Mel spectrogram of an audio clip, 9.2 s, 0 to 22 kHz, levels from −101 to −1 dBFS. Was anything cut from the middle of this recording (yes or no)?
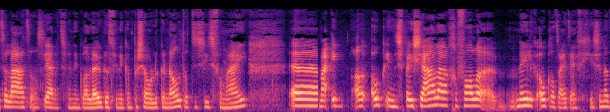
yes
